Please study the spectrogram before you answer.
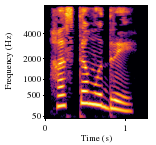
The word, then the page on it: ಹಸ್ತಮುದ್ರೆ: Kannada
